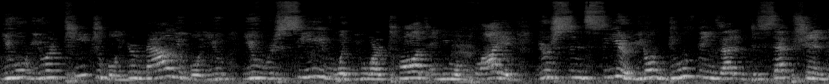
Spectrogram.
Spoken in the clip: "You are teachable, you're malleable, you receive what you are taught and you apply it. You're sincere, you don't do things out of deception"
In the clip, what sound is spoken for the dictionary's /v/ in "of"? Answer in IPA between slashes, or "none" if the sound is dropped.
/v/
